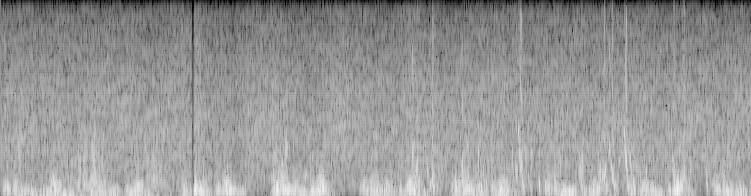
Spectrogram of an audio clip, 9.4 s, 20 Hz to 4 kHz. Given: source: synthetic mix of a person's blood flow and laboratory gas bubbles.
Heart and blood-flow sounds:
Doppler ultrasound of blood flow; precordium
5.12-5.69 s: bubbles
5.75-5.85 s: bubbles
5.94-6.12 s: bubbles
6.37-6.67 s: bubbles
6.71-6.78 s: bubbles
7.02-7.05 s: bubbles
7.21-7.34 s: bubbles
7.46-7.94 s: bubbles
8.05-8.16 s: bubbles
8.37-8.65 s: bubbles
8.79-8.90 s: bubbles
From the record:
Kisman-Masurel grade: 222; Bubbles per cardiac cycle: several, 3 to 8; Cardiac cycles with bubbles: 10 to 50%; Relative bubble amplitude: moderate (0.250 to 0.450); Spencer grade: 2 (many but less than half of the cardiac periods contain bubble signals, singularly or in groups); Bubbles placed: anywhere in the cardiac cycle

